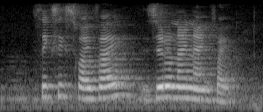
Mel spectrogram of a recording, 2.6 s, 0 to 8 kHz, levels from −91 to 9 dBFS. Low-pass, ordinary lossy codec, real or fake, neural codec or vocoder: 7.2 kHz; none; real; none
